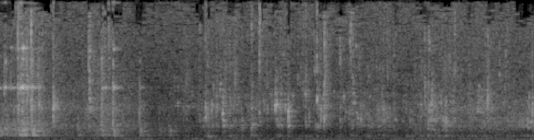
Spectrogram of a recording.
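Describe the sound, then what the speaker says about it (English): Water trickles and splashes softly, a faint, irregular flow draining out of a water heater supply pipe nearby. "We might have some water drain down because this section of pipe can't drain easily."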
